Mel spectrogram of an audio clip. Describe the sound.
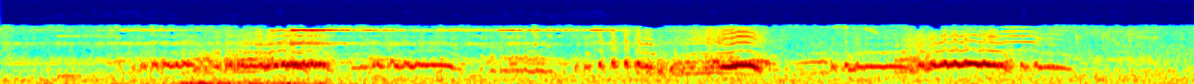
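Sacred birds forage for leftover barley in farm fields where pigs break up the soil, giving a series of repeated cackling, honking calls over a steady background hiss.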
